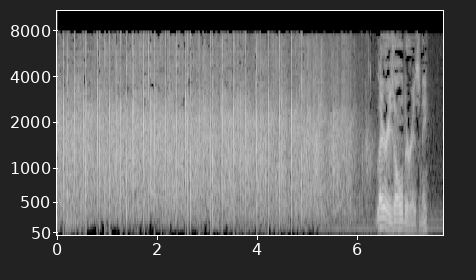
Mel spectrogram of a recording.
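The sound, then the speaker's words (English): Applause from a Senate chamber welcoming a guest in the gallery: steady, dense clapping that holds for about six seconds before a voice speaks briefly as it ends. “I'd ask you to help me welcome my twin sister, Lori, up in the gallery.”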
